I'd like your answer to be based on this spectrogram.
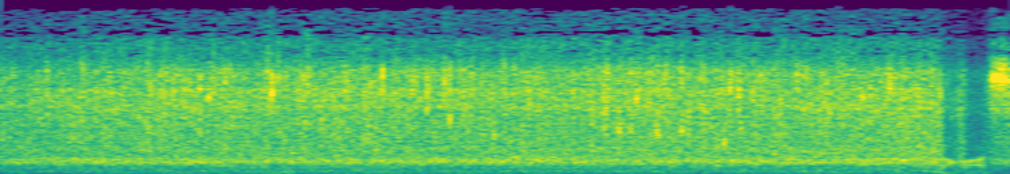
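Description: Heavy rain pours steadily onto a surface, a dense, loud, continuous hiss that holds without a break, with a brief change near the end.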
